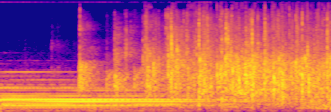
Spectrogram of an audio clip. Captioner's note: applause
